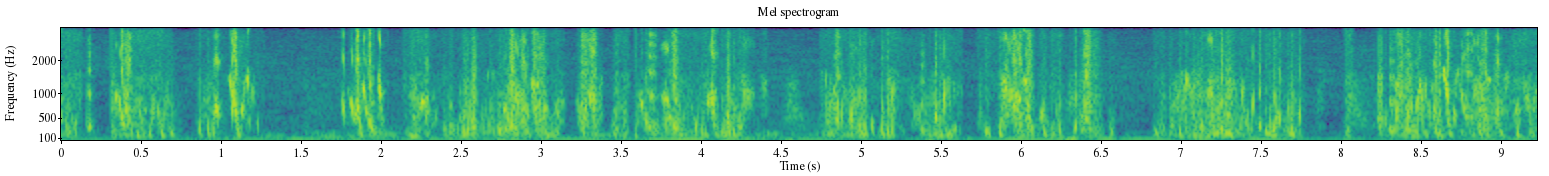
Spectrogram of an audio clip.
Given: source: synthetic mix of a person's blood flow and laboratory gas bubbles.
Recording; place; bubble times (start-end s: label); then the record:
Doppler ultrasound of blood flow; subclavian vein
0.00-0.21 s: bubbles
0.30-0.78 s: bubbles
0.83-1.27 s: bubbles
1.72-2.04 s: bubbles
2.12-3.15 s: bubbles
3.21-3.40 s: bubbles
3.42-3.55 s: bubbles
3.58-4.42 s: bubbles
4.74-5.63 s: bubbles
5.71-6.61 s: bubbles
6.81-7.77 s: bubbles
8.01-8.08 s: bubbles
8.18-9.23 s: bubbles
From the record:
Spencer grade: 4 (maximum detectable bubble signal sounding continuously throughout systole and diastole of every cardiac period, and overriding the amplitude of the normal cardiac signals); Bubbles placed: anywhere in the cardiac cycle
